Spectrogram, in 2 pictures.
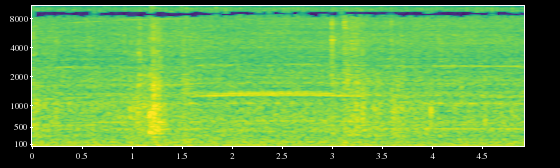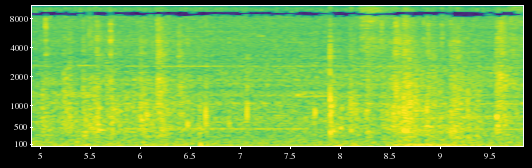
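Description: A mechanical arm on a garbage truck whirs and clanks as it lifts and empties a bin.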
